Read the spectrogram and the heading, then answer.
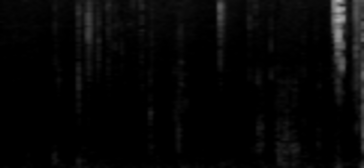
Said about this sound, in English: Had to take a little gulp of water.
